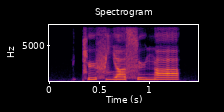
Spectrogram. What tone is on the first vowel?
low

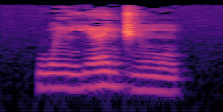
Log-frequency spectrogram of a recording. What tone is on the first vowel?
low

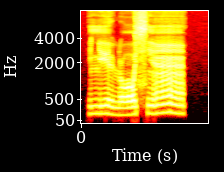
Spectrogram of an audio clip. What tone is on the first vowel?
low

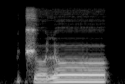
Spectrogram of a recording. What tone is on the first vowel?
low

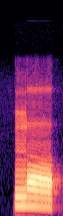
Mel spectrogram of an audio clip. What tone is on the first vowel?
falling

